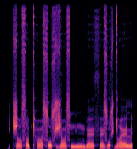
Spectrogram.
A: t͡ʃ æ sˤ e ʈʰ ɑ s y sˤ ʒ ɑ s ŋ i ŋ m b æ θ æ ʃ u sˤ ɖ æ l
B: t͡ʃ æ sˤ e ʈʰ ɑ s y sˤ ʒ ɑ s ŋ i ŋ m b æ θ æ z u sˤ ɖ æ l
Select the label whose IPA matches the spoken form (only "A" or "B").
B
